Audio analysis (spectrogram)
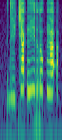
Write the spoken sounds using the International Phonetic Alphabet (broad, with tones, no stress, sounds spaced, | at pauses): d iː˩˦ t͡ɕ aː˥˩ k̚ ŋ iː˥˩ r o˥˩ k̚ ŋ a˥˩ ʔ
